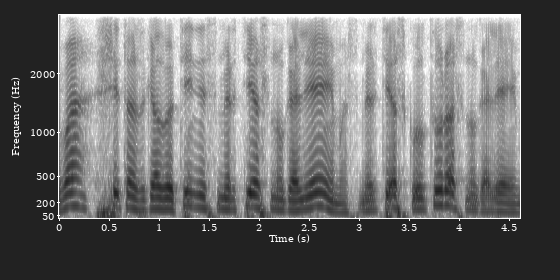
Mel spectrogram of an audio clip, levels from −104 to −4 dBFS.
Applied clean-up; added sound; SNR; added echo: none; none; none; none.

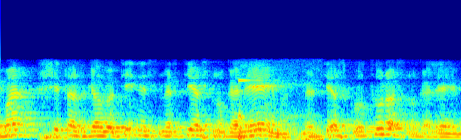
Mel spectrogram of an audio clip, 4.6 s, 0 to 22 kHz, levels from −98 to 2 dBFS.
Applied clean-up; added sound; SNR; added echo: none; Dishes, pots, and pans; 6 dB; reverberation time 0.7 s.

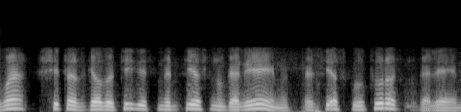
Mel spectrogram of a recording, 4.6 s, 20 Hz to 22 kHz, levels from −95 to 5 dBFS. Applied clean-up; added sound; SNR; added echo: neural separator model SepFormer WHAMR!.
